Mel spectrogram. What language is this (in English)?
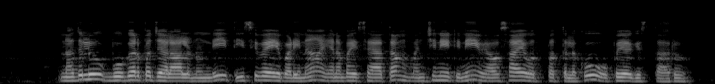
Telugu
